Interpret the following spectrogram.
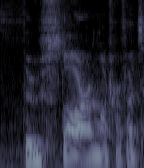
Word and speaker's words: Thustar: purchased this for a buddy looks like it's through star a mantra that's how you pronounce it GSM alarm system got it off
